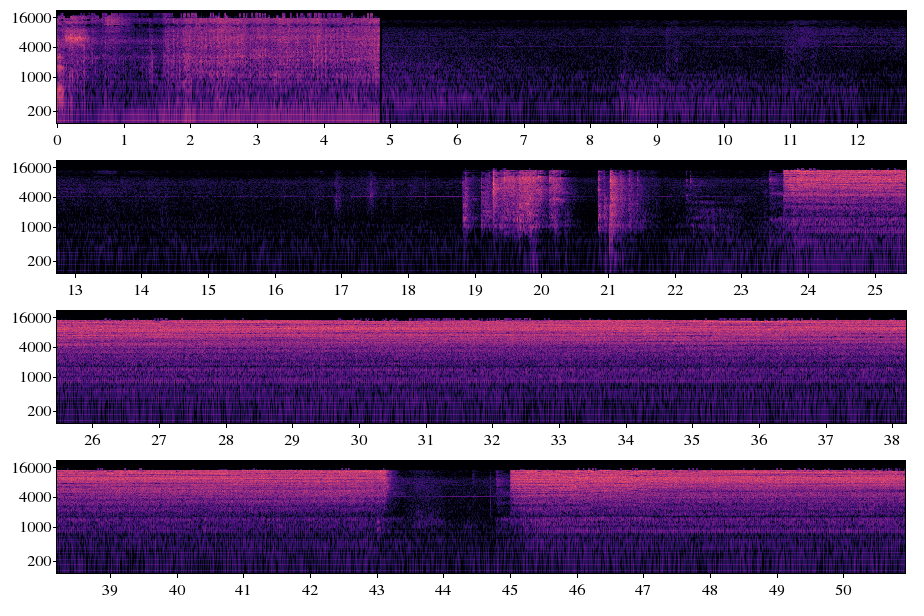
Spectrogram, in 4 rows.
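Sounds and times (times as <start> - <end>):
laser cleaning hiss: 0.0 - 4.9.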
